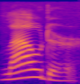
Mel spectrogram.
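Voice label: "louder", English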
